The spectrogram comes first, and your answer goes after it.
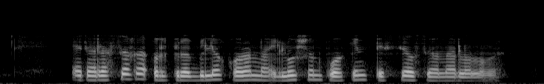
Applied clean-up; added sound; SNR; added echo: none; none; none; none.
